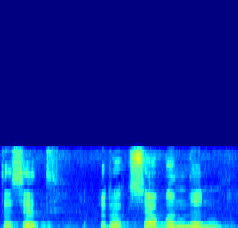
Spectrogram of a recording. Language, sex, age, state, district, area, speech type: Goan Konkani, male, 45-60, Goa, Bardez, rural, spontaneous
